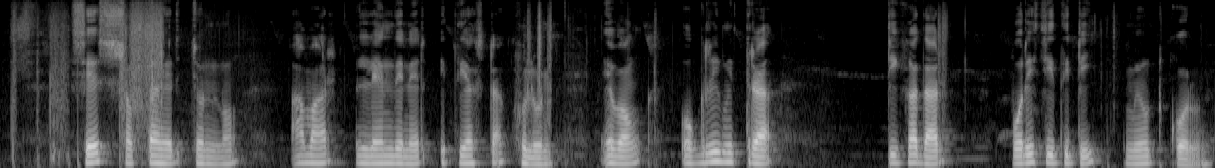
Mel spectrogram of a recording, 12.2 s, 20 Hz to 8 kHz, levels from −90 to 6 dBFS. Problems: background sounds at intervals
